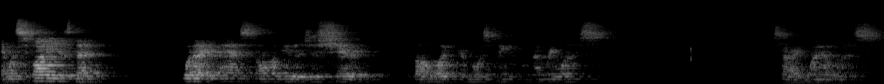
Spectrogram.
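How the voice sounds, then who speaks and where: Man with an American accent, medium pitch, flat monotone delivery, moderate pace, and long, frequent pauses. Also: big swings in loudness. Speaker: motivational speaker and anti-bullying assembly presenter. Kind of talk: motivational talk to a live audience. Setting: live church hall talk to an audience. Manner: conversational, sincere, audience-engaging.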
